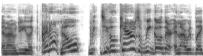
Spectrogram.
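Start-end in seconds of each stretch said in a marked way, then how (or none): 0.6-2.6 put-on very high, cranky, crabby voice. Retelling getting grumpy from a hot seat heater: imitating own crabby past self. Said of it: "So I would start to get really bitchy".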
